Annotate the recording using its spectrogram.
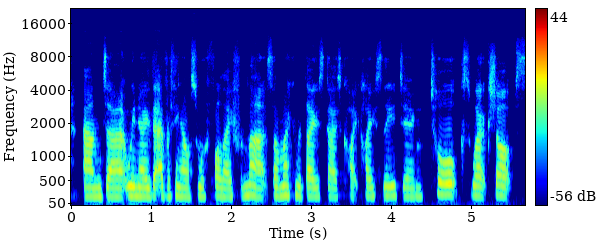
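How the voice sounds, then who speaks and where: A woman with an English accent talks fairly quickly at a medium pitch, hardly pausing. The sound is dry and close, with no echo. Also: quiet background. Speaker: wellbeing coach. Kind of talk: podcast interview. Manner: fast; animated.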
